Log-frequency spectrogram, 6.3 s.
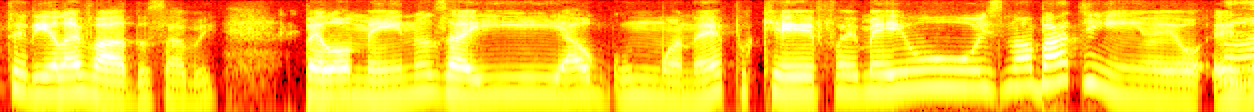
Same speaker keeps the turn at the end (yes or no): no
